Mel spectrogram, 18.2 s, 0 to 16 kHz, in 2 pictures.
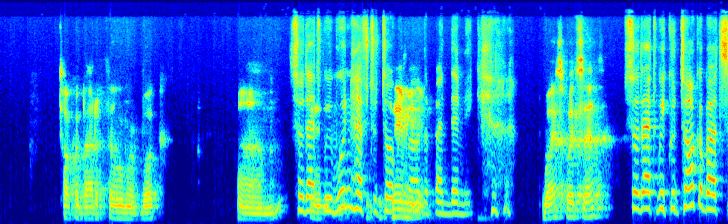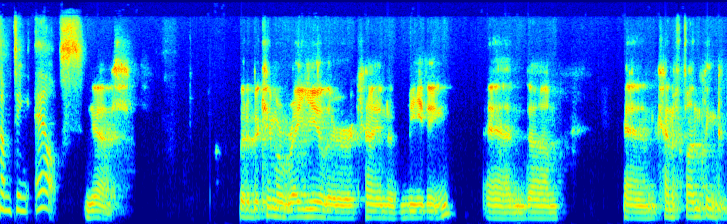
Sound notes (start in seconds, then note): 4.8 laughter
